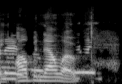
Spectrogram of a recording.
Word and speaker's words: Albanello: one of them was I want to make sure I pronounce her Albanello. Excuse me, Albanello. It's And very similar. yeah, Albanello, which interestingly, looking it up, if you say Albanella, it's the Marche, and Albanello is Sicily.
